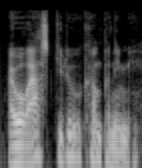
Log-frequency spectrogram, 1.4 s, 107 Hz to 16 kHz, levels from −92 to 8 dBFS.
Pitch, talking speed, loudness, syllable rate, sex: 120 Hz, 295 wpm, -20 LUFS, 8.0 syllables/s, male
